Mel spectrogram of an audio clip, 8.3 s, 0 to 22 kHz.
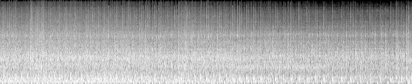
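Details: S1115 24 hp single-cylinder diesel after injector assembly and injection pump replacement: loud, steady clatter at even speed, regular firing, no hunting or surging; running properly again.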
